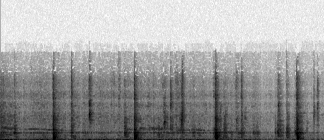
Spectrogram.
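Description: Mouth sounds of people eating with their hands: chewing with several sharp lip smacks, over a faint steady hum.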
